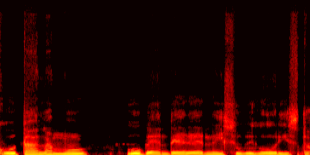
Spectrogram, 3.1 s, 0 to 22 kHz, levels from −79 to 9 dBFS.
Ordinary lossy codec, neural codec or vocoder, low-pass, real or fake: none; codec, 44.1 kHz, 2.6 kbps, SNAC; none; fake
